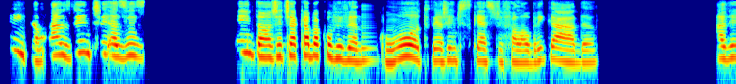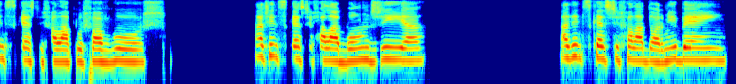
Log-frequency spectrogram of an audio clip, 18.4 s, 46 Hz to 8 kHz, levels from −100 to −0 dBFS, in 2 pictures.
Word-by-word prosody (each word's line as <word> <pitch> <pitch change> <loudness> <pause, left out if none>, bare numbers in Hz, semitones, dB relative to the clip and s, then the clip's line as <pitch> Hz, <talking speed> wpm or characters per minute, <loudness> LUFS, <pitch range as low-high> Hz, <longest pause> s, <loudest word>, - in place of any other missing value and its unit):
Então 285 - -2
a 275 +1 +3 0.2
gente, 310 -2 -2
às 255 -2 +3
vezes 265 -3 -2 1.2
Então, 285 -6 +5
a - - +4
gente 255 +2 +3
acaba 270 0 +7
convivendo 230 -6 +1
um 210 0 -13
com 185 -1 -2
o - - -3
outro 245 -3 +6
e 200 - -1
a 200 - -2
gente 205 0 -5
esquece 195 -1 -5
de 185 - -10
falar 180 -1 -2
"obrigada". 185 -2 -2 1.5
A 235 0 +1
gente 240 -1 -1
esquece 205 -3 -6
de 185 - -12
falar 195 -1 +2
"por 195 -1 -4
favor". 195 +1 -1 1.4
A 255 0 +1
gente 260 +1 -4
esquece 230 -3 -5
de - - -20
falar 210 -2 +4
"bom 200 +3 -2
dia". 210 0 -2 1.7
A 240 - +1
gente 250 0 -2
esquece 230 -3 0
de 225 - -5
falar 210 0 +1
"dorme 200 +2 -2
bem". 210 -1 -2
215 Hz, 135 wpm, -22 LUFS, 195-245 Hz, 1.7 s, acaba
